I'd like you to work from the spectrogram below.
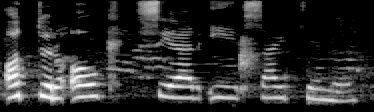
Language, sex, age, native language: Icelandic, female, 9, Icelandic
